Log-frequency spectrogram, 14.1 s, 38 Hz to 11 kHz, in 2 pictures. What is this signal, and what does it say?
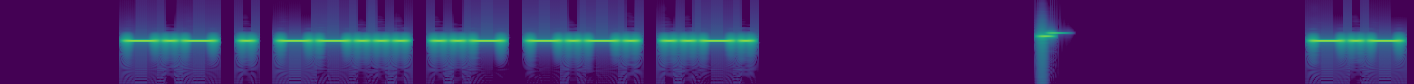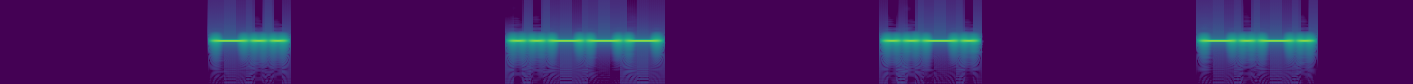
Morse code, heard as a keyed tone, about 25 wpm, spaced as for 11 wpm, 700 Hz. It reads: KE7UCF KD2FC
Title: USA Call Signs - 6 Characters - 8x Character Spacing - 25wpm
